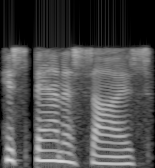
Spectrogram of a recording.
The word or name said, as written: Hispanicize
